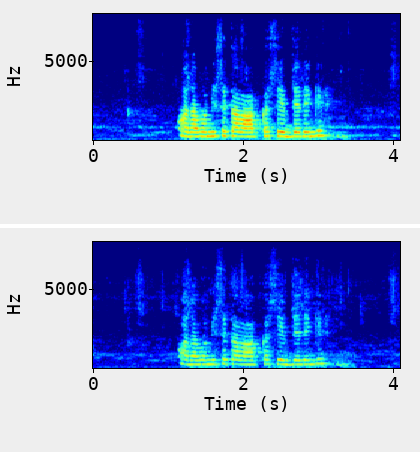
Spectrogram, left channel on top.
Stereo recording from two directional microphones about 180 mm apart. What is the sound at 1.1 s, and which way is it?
A woman's voice, 40° left (ahead or behind).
